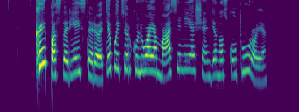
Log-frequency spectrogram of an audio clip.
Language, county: Lithuanian, Vilnius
